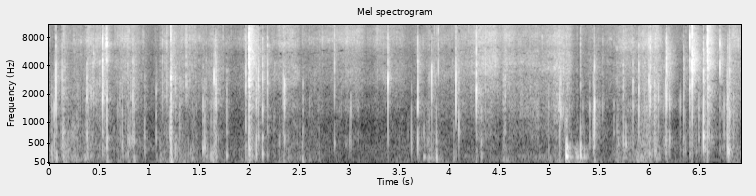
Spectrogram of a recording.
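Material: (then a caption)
Plastic. A medium, glossy printed plastic package filled with kinetic modeling sand is squeezed and crinkled with fingers and palms. Dense, crackling crinkles with bright, sharp snaps come in irregular bursts, with soft grainy shifting between them.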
